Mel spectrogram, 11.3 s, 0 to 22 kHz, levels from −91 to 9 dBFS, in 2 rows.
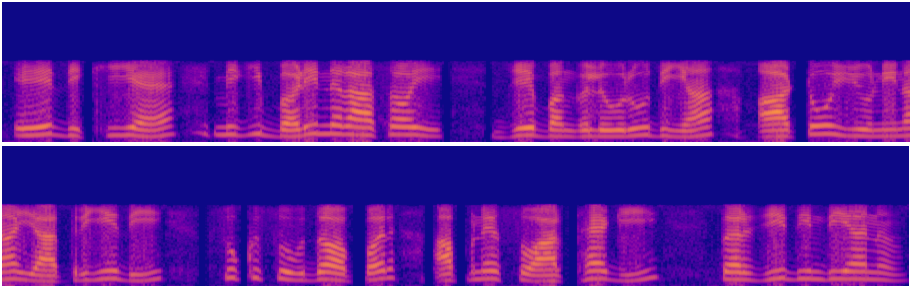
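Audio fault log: Throughout, Dialogic VOX ADPCM: the speech sits in a 200 Hz to 3.4 kHz phone band with nothing above 3.8 kHz, and gritty hiss rides along with it from coarse 4-bit steps, which fits a 32 kbps stream.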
